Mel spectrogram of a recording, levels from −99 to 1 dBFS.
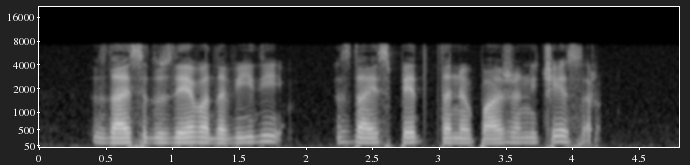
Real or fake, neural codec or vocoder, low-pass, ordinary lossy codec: real; none; 7.2 kHz; none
